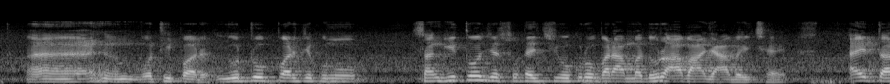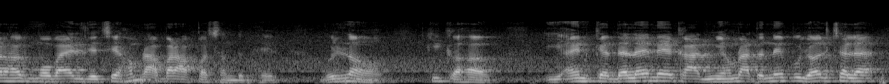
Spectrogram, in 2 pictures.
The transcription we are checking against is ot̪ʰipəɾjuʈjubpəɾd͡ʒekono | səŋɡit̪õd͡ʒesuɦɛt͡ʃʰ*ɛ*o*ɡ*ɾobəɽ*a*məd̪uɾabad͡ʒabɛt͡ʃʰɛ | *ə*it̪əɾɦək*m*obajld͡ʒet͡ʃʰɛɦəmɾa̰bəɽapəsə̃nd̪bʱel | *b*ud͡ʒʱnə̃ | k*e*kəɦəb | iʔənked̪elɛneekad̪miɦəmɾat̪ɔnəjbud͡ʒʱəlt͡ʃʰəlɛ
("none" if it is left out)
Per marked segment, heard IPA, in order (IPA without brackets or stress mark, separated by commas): i, k, a, ə, m, b, i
